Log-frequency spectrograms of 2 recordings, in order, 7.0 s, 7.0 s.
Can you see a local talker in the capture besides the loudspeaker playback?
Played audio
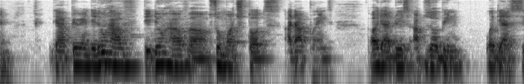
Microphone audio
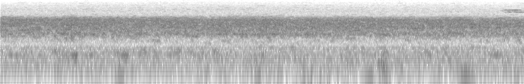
No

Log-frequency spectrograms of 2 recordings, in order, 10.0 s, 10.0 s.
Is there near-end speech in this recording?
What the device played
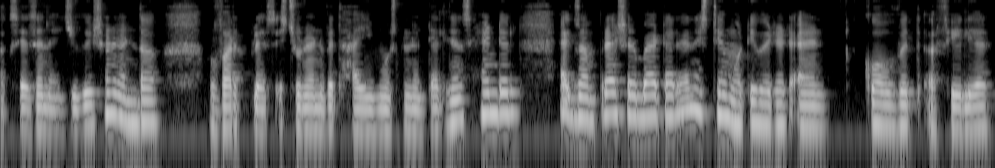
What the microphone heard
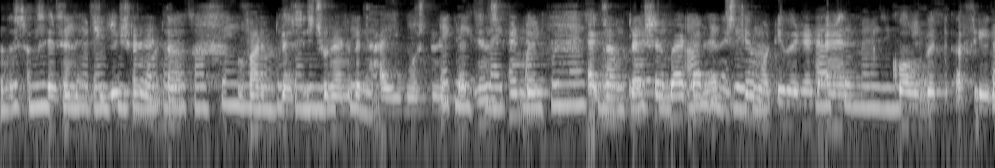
Yes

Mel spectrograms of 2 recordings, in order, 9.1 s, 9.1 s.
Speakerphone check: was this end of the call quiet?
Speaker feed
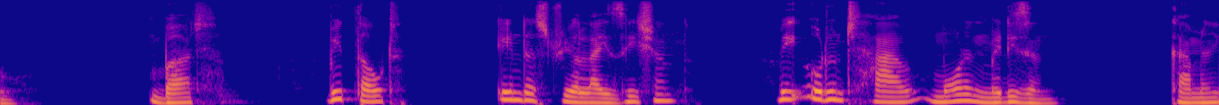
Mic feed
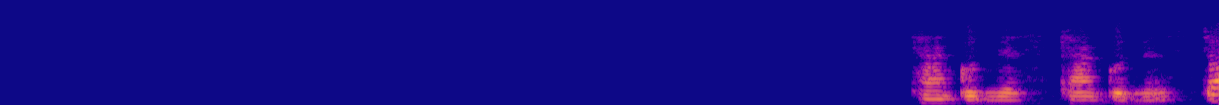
No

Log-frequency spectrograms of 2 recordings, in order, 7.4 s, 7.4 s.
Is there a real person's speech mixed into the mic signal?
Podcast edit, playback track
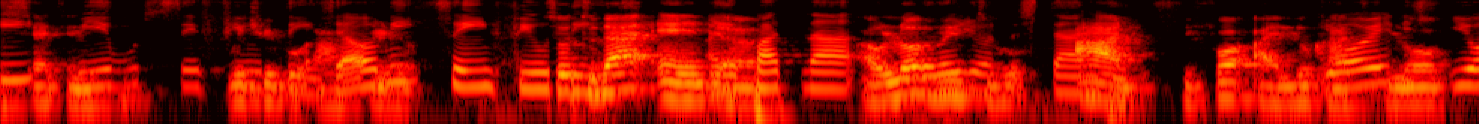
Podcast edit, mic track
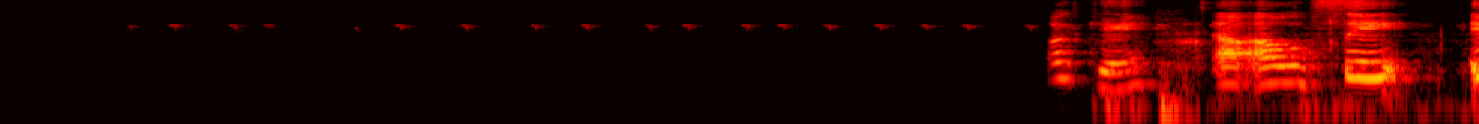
Yes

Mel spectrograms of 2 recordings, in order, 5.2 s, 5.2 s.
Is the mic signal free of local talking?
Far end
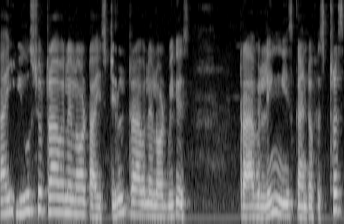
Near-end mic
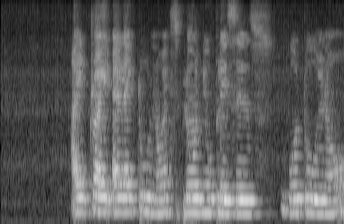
No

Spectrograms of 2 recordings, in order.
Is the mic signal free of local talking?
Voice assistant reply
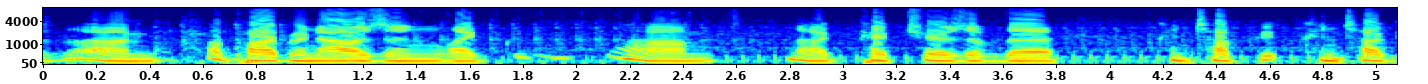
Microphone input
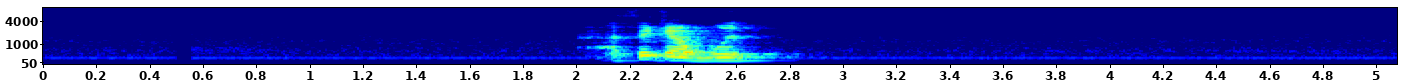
No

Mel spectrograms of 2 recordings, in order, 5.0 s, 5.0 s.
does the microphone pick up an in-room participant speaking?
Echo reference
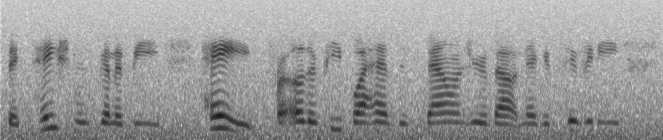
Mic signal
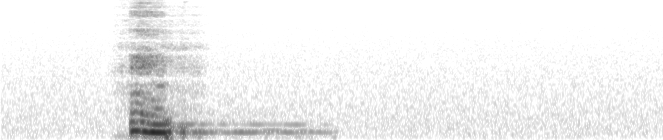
Yes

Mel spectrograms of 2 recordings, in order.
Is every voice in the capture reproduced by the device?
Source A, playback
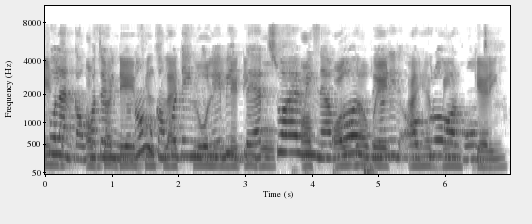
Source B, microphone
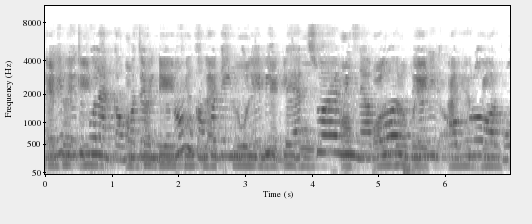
Yes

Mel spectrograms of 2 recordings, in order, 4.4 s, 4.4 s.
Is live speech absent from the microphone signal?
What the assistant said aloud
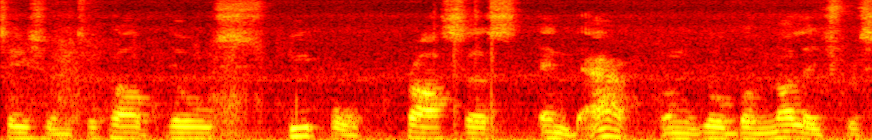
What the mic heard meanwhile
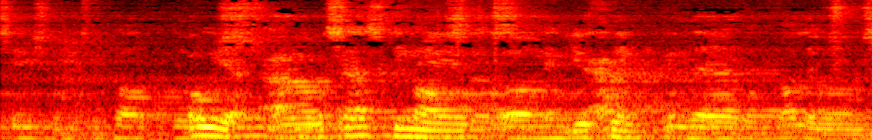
No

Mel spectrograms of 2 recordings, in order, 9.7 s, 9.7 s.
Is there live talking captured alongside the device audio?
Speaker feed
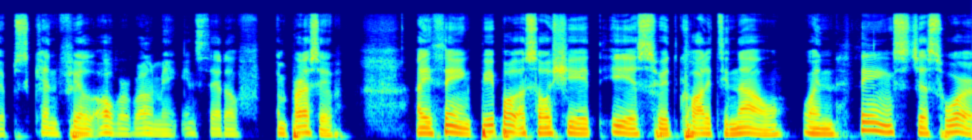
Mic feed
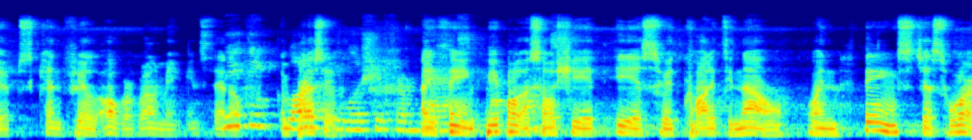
Yes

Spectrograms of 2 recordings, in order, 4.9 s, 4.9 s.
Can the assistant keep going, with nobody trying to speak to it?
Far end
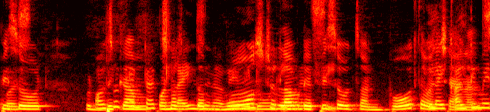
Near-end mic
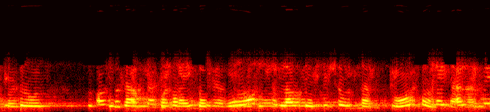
No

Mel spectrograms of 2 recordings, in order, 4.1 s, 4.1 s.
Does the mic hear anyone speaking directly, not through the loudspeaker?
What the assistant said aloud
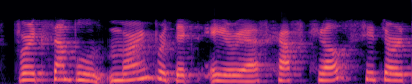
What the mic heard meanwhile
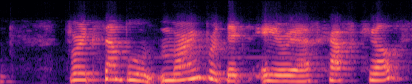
No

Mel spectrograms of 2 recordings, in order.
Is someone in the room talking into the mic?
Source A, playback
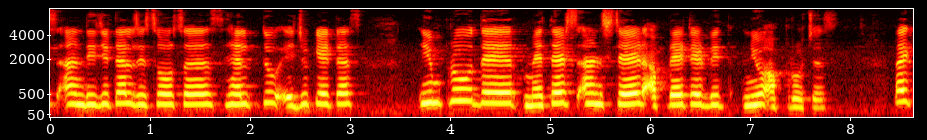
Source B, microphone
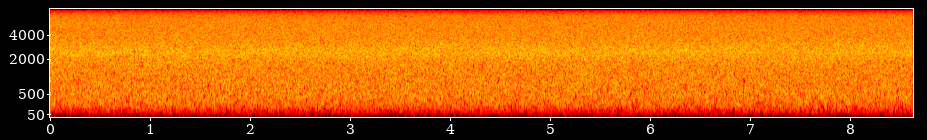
No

